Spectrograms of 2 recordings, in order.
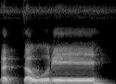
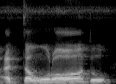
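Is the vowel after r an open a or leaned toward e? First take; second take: e-like; open a. First: The vowel after r leans toward e. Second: The vowel after r is a plain open a.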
